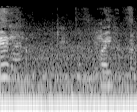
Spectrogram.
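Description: Steady, loud low rumble of a car's engine and tyres heard from inside the cabin while driving through a road tunnel.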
